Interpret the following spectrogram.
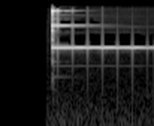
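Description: Silence, then about two-thirds of a second in, a high bell-like ding sound effect starts suddenly and rings on, slowly fading, with faint regular ticks running through it.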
